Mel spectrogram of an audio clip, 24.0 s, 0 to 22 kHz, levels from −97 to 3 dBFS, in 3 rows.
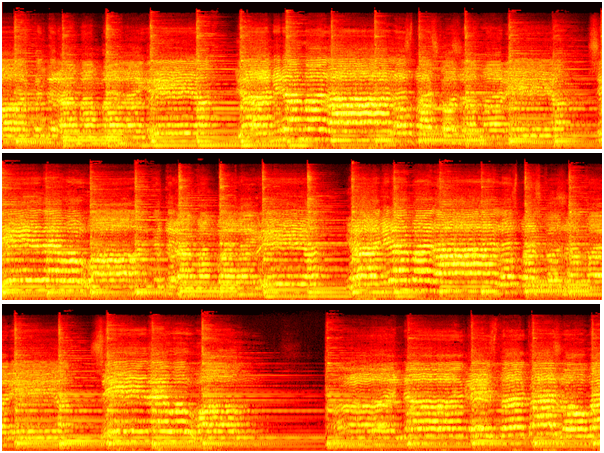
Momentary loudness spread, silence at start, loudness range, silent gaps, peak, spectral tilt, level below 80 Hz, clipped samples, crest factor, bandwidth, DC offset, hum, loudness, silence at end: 8 LU; 0 s; 5 LU; none; -2 dBFS; -3 dB/octave; -46 dBFS; under 0.1%; 14 dB; 18 kHz; 0.3%; none; -14 LUFS; 0 s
